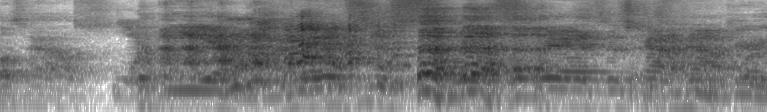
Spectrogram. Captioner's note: laughing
